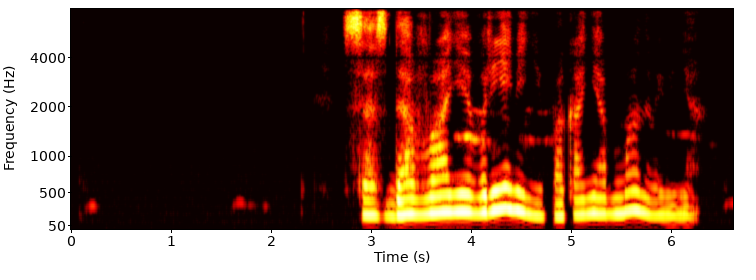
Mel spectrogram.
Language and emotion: Russian, neutral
